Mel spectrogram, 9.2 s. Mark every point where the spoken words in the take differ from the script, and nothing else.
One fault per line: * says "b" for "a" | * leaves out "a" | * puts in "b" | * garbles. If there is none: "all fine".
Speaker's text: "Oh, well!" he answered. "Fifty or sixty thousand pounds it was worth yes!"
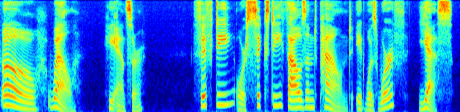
* says "answer" for "answered"
* says "pound" for "pounds"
